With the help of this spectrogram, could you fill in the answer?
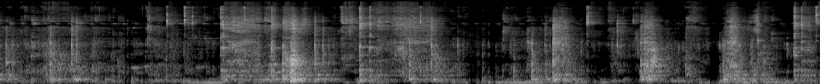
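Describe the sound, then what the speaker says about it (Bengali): A metal utensil stirs and scrapes food in a cooking pan, making a busy, continuous clatter of clinks and scrapes with brief pauses, close and fairly loud, with no talking. "এটা ভালো করে নাড়াচাড়া দিয়ে নিই।"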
